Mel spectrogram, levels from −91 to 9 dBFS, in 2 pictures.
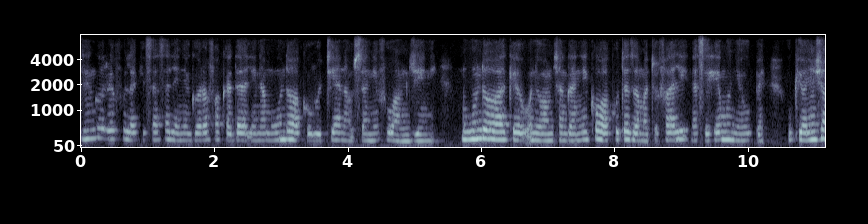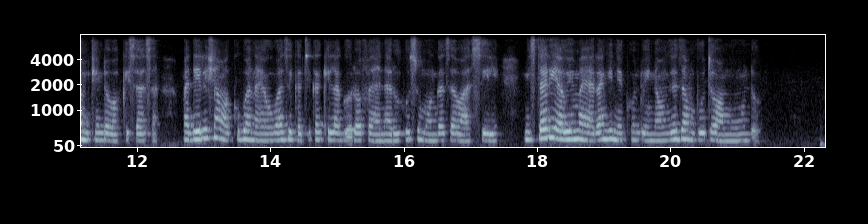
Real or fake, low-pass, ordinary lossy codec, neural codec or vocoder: fake; 7.2 kHz; Opus, 16 kbps; vocoder, 44.1 kHz, 128 mel bands every 512 samples, BigVGAN v2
